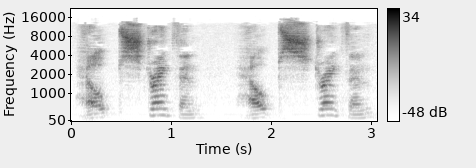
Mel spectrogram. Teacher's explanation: We can connect the S's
